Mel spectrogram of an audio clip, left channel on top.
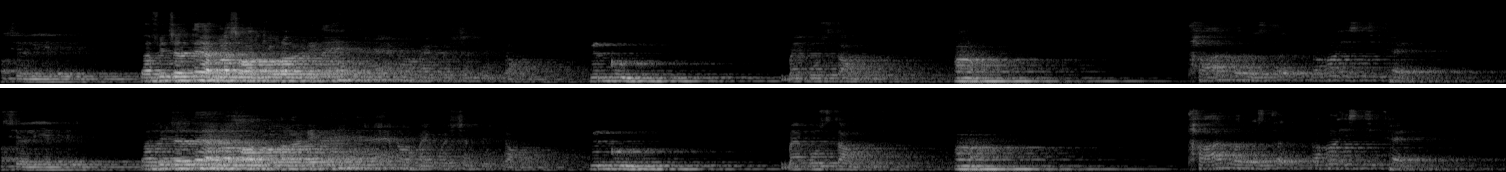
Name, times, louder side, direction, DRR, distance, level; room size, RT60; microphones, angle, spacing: voice 1, 0.0-0.8 2.9-5.3 7.8-8.8 11.9-14.1, right 1 dB, 70° right, 0 dB, 1.2 m, -40 dB
voice 2, 1.4-3.5 5.9-6.4 9.5-10.0, left 2 dB, 75° left, -1 dB, 1.2 m, -25 dB
11.0 x 5.1 x 3.8 m, 2.6 s
head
